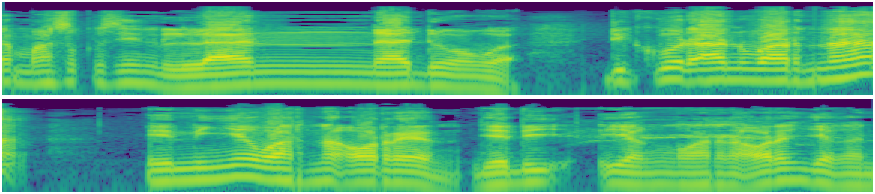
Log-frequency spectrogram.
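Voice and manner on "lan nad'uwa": slow "Lan nad'uwa", one long held n; merged n. Shown as a demonstration. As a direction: run "Lan" into "nad'uwa" on a sustained nasal. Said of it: "huruf matinya jangan dibaca".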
